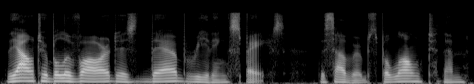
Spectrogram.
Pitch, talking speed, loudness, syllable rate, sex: 125 Hz, 150 wpm, -21 LUFS, 4.5 syllables/s, female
